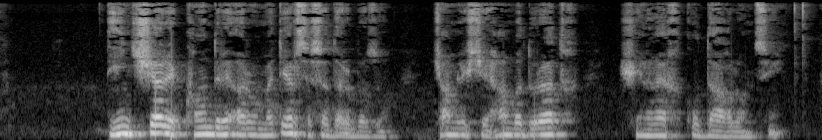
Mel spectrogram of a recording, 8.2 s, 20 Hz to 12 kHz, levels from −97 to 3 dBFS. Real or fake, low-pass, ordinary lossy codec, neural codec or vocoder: real; 10.8 kHz; MP3, 64 kbps; none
